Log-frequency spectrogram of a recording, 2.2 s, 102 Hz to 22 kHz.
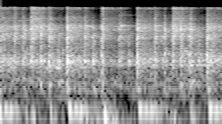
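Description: Drum and bass music played loud through stacks of sound-system speakers. Deep kick drums land about every 0.7 seconds, with a held bass note between them and busy percussion on top.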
